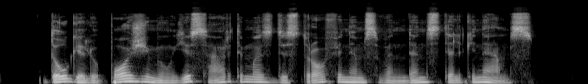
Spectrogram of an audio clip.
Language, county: Lithuanian, Šiauliai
